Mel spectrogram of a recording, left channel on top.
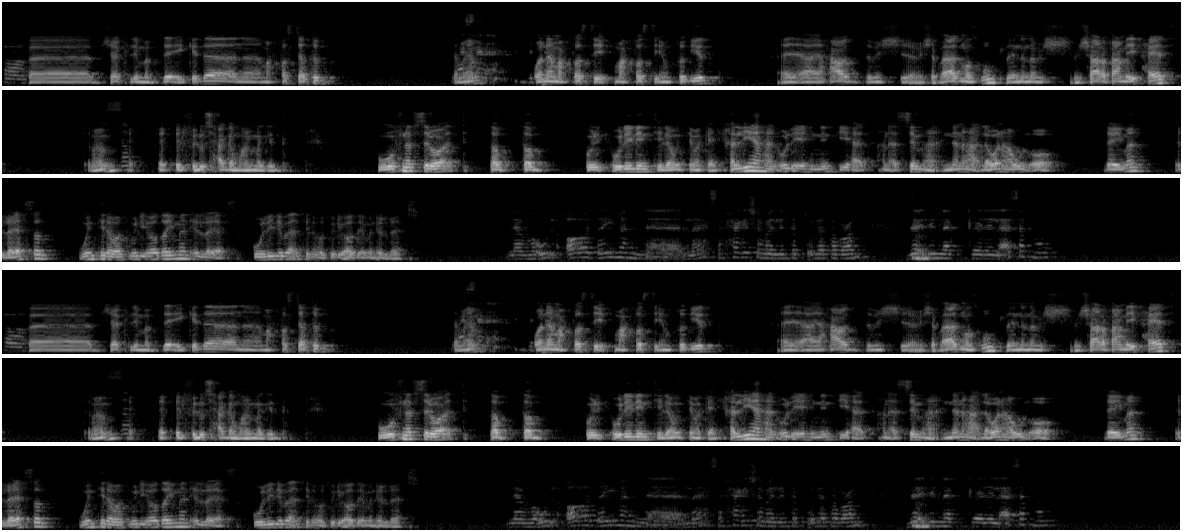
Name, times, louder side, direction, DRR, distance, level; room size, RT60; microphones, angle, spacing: voice 1, 0.3-3.3 4.5-4.8 5.3-7.1 7.8-11.7 12.6-13.0 13.5-14.6 15.6-16.3 16.7-17.2 17.6-22.3 22.8-23.2 23.5-24.0 24.4-27.7 32.7-32.8, equal, 5° left, 4 dB, 0.7 m, -28 dB
voice 2, 4.5-5.7 12.7-13.1 28.6-34.1, left 1 dB, 35° left, 2 dB, 2.9 m, -47 dB
17.5 x 7.9 x 2.2 m, 0.35 s
head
